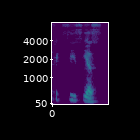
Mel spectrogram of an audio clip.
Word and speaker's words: fictitious: फिक्टिशियस, FICTITIOUS, लिख नहीं लगे, FIC, फिक टी सी अस, लेकिन बोलते हैं फिक्सीसियस, लिखते फिक्टीसियस।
